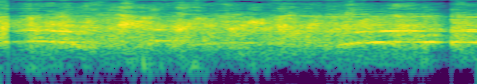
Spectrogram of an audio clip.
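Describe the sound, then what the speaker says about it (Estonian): Audience at a comedy show applauding, a faint, steady wash of clapping that holds evenly throughout with no voices on top. "nii et aplodeerime neile"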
